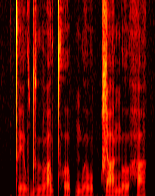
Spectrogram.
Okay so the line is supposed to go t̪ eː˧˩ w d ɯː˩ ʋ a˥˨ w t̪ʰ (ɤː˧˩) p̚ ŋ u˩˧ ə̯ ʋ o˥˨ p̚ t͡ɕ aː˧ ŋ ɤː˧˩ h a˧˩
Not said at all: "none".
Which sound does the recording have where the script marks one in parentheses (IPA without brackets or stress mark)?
ɤː˥˨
